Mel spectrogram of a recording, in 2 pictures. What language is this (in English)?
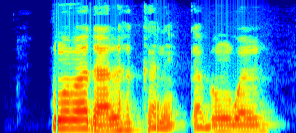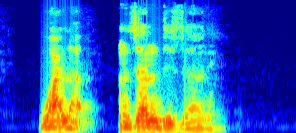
Dagbani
